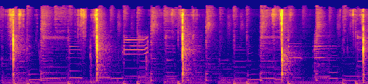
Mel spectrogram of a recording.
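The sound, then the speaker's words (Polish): A knife cuts cauliflower into large florets on a board, giving many crisp chopping strikes at an uneven pace, some louder than others, over a steady tonal background. “Kalafiora kroimy na takie w miarę duże różyczki, żeby fajnie nam się później je obtaczało w jajku i w bułce tartej.”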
